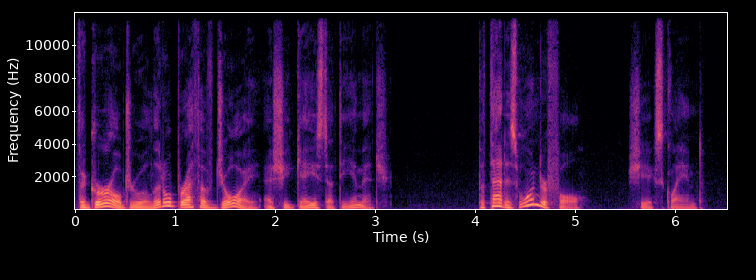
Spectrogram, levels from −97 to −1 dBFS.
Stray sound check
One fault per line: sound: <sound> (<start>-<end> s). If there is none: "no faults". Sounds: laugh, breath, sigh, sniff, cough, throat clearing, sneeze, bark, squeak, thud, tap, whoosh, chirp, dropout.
no faults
